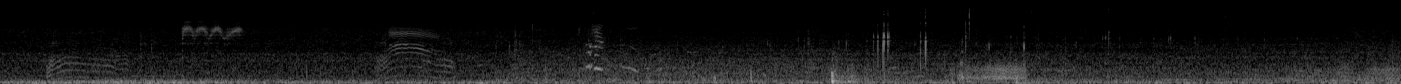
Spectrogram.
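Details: Hungry stray kitten in Istanbul calling for food and affection with a timid voice; a few short, arched meows in the first half, then clicks and rustling over low background rumble.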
